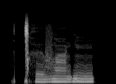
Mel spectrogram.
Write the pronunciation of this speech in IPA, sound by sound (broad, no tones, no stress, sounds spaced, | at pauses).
ǀʰ ɘ v ã ɠ ĩ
